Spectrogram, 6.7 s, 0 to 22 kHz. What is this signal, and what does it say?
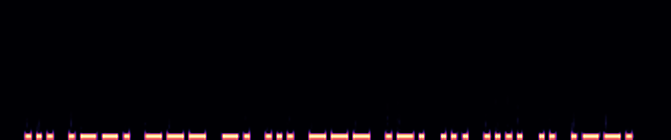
Morse code, heard as a keyed tone, about 22 wpm, 700 Hz. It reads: SPONSORSHIP
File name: practice / 22wpm / Eleven Letter Words - 22wpm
